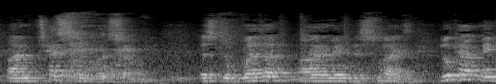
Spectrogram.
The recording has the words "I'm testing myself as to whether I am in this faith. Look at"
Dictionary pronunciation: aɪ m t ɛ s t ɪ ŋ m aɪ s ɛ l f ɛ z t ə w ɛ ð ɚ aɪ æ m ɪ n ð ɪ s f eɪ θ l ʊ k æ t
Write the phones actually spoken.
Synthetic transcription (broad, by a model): aɪ m t ɛ s t ɪ ŋ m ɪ s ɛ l ɪ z t ə w ɛ ð ɚ aɪ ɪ m ɪ n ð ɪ s p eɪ s l ʊ k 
